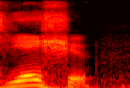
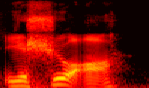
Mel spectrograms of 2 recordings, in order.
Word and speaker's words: Yeshua: Yeshu. Now, there's a linguistic argument that it originally was pronounced Yeshua, and it's an ayin at the end that's not pronounced in modern Hebrew today.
